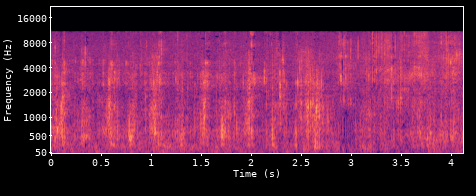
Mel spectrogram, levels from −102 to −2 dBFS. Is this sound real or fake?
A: real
